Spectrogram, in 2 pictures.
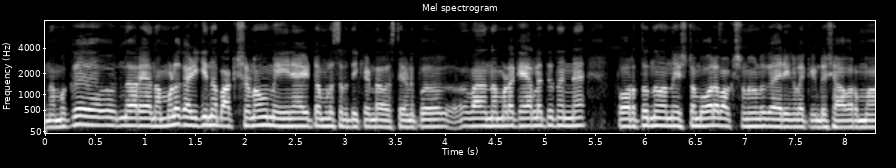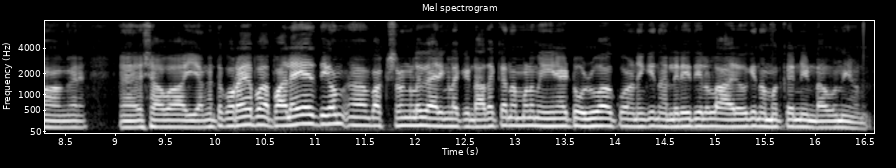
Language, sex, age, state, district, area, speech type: Malayalam, male, 45-60, Kerala, Kozhikode, urban, spontaneous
